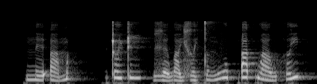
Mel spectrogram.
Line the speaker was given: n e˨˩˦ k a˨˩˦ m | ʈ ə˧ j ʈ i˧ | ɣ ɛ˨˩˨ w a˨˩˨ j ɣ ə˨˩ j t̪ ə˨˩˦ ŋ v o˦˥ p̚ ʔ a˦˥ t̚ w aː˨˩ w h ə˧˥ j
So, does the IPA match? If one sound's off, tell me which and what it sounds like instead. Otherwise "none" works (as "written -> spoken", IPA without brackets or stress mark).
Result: k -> ʔ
